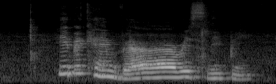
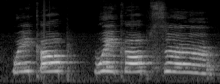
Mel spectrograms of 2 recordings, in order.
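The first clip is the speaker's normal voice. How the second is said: high, loud wake-up shout; urgent cry; 11 semitones higher, 10 dB louder, slower than usual. A narrator's reading. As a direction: helpers shouting to rouse a sleeper. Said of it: "cried the helpers to the priest".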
